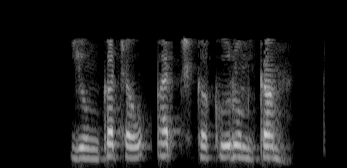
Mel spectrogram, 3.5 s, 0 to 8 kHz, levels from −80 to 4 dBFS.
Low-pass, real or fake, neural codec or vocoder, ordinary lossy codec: 7.2 kHz; fake; codec, 24 kHz, 6 kbps, HILCodec; AAC, 16 kbps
